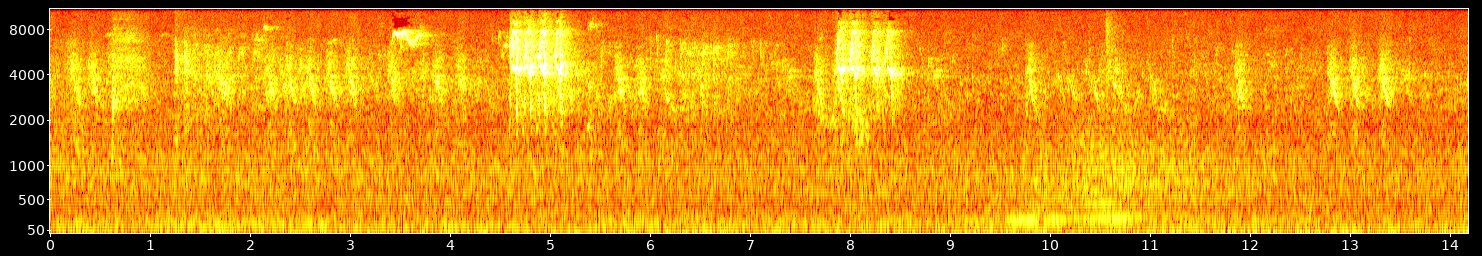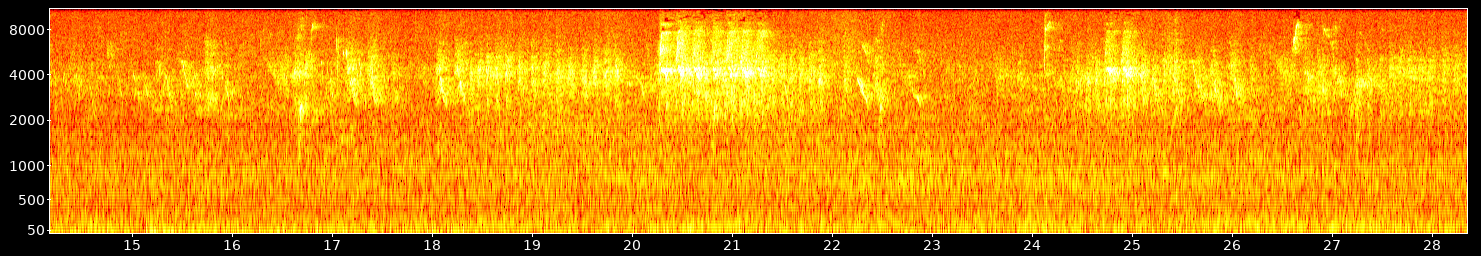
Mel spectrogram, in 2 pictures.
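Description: Near silence: a low steady hum, with faint high bird chirps every few seconds.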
